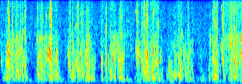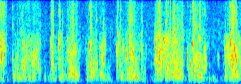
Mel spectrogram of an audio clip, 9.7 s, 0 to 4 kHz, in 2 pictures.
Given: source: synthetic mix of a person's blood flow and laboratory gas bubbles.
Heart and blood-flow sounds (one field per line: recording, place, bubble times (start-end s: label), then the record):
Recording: Doppler ultrasound of blood flow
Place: precordium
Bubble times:
0.01-0.58 s: bubbles
0.71-1.21 s: bubbles
1.34-1.92 s: bubbles
2.00-2.52 s: bubbles
2.70-3.27 s: bubbles
3.32-3.89 s: bubbles
4.15-4.98 s: bubbles
5.07-5.68 s: bubbles
5.82-6.46 s: bubbles
6.53-7.07 s: bubbles
7.15-7.78 s: bubbles
7.90-8.54 s: bubbles
8.56-9.01 s: bubbles
9.18-9.25 s: bubbles
9.30-9.67 s: bubbles
From the record:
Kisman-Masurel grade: 444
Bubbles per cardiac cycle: continuous sound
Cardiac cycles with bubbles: 100%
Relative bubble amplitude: maximal (0.775 to 0.999)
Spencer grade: 4 (maximum detectable bubble signal sounding continuously throughout systole and diastole of every cardiac period, and overriding the amplitude of the normal cardiac signals)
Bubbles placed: anywhere in the cardiac cycle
